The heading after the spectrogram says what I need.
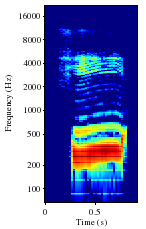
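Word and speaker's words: في: to know that the word fi has long kasra, but when it is followed by al, the kasra is shortened. Like here, we have here, let me show you. Fi. Fi baytin, we are pronouncing long kasra. Here, there's a noun which has alif lam, so fil bayti, it's shortened.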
